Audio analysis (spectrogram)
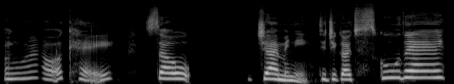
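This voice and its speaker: A young woman hosting an interview podcast, curious and lively, asking follow-up questions. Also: sits high, a little slow, dry recording, clean studio sound. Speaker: podcast host. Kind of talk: interview podcast, scripted intro then chat.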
